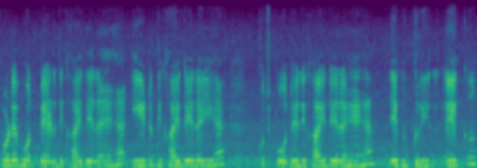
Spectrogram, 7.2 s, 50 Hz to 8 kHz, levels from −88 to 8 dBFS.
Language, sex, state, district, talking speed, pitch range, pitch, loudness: Hindi, female, Haryana, Rohtak, 175 wpm, 220-235 Hz, 230 Hz, -16 LUFS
